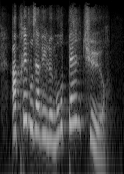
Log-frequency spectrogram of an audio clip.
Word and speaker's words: peinture: vous avez le mot peinture le mot peinture est composé de trois syllabes pin creux on entend le 101 dans la première syllabe pain et le 101 été créé avec les lettres e i n donc le 101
